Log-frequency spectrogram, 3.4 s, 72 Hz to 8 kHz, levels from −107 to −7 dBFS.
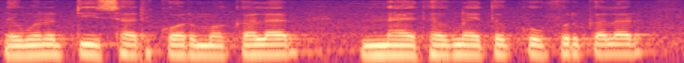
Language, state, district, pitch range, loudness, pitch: Kokborok, Tripura, West Tripura, 140-145 Hz, -13 LUFS, 145 Hz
